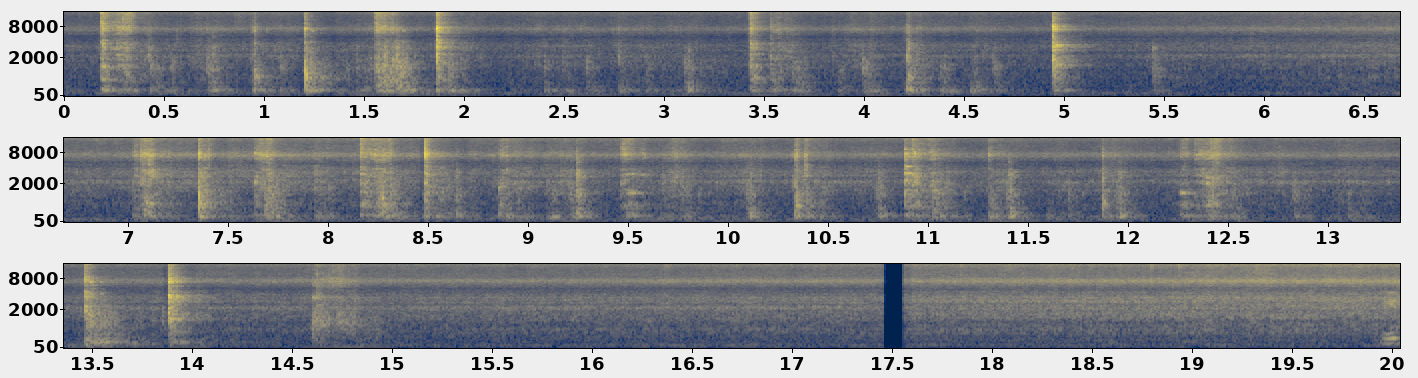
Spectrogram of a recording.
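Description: Ginger garlic paste is sautéed in a pan for prawn gravy: a spatula clicks and taps against the metal pan again and again over a steady frying hiss, then the pan settles into a continuous sizzle.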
